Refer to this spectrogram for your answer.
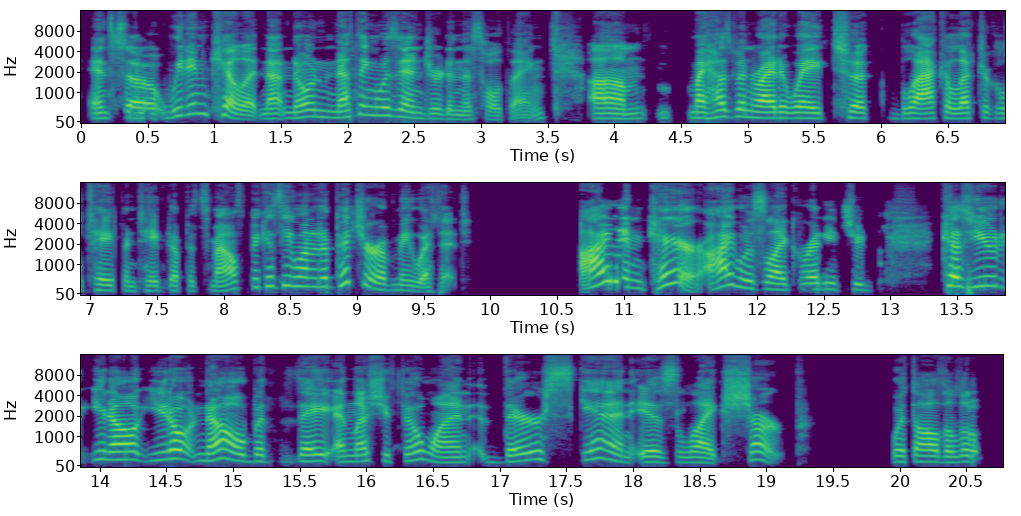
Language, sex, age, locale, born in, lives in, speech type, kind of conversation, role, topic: English, female, 55-59, en-US, United States, United States, conversation, podcast, guest, How have your travels pushed you out of your comfort zone?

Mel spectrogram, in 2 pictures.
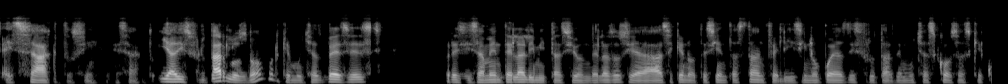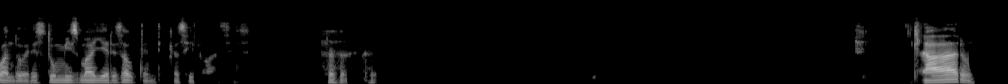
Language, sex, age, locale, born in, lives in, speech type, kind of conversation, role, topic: Spanish, male, 45-49, es-CO, Colombia, United States, conversation, unstructured, none, ¿Crees que la sociedad limita la forma en que expresamos nuestra identidad?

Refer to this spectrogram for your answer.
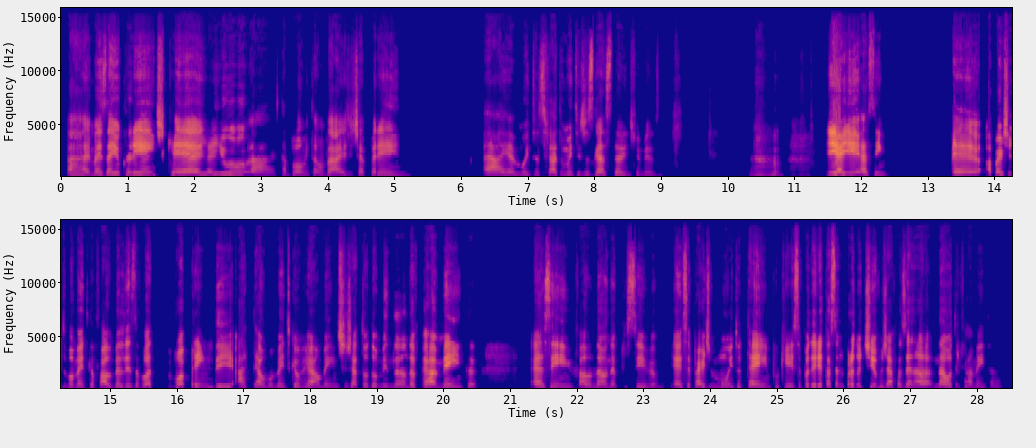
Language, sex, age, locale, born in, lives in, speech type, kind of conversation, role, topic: Portuguese, female, 25-29, pt-PT, Brazil, Germany, conversation, unstructured, none, Você tem medo de perder relevância se não acompanhar as novidades?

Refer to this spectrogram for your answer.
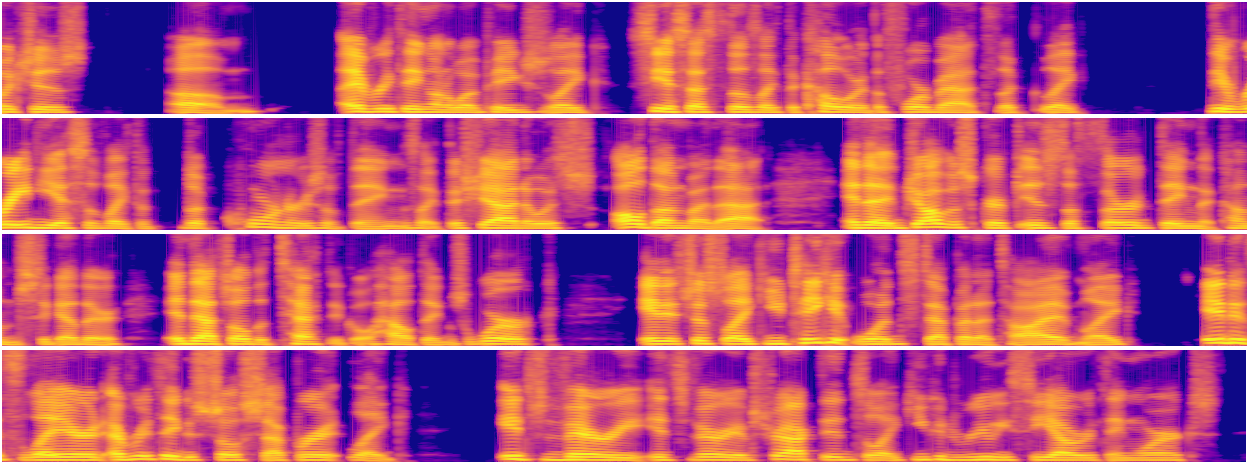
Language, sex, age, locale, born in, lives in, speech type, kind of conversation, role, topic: English, female, 20-24, en-US, United States, United States, conversation, unstructured, none, What makes a job feel rewarding to you?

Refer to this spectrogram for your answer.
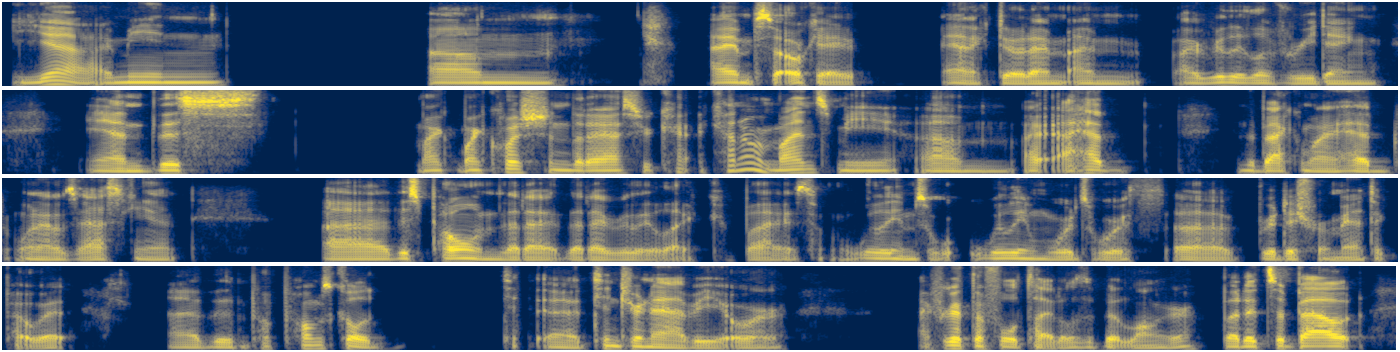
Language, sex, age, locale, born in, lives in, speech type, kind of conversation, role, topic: English, male, 20-24, en-US, United States, United States, conversation, unstructured, none, How can remembering the good times help heal sorrow?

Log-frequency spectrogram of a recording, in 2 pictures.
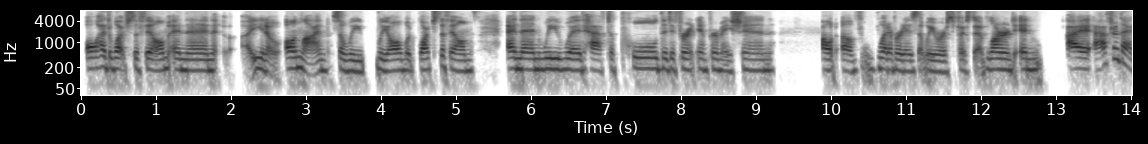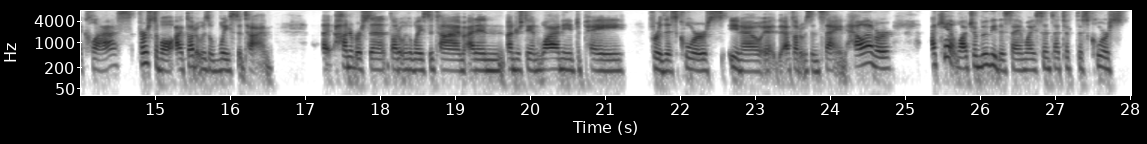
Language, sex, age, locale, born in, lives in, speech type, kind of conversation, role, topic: English, female, 35-39, en-US, United States, United States, conversation, unstructured, none, What online courses would you recommend, and what sets them apart?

